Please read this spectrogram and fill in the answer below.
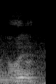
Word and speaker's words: Neuer: ele teve uma atuação do Neuer, né? Tá certa a pronúncia? Tá, Manuel Neuer.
